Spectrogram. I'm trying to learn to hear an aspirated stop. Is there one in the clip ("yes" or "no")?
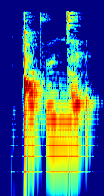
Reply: no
